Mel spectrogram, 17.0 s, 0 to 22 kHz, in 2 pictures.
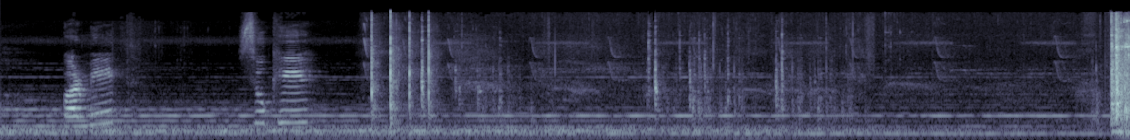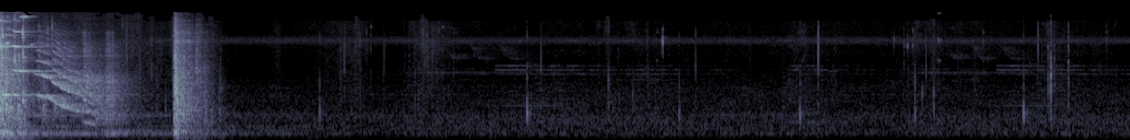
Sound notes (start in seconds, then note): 2.8 knocking; 8.0 door opening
